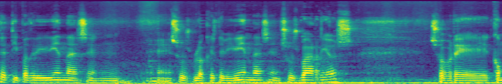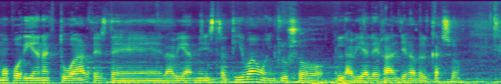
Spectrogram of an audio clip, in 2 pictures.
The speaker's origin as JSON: {"language": "Spanish", "town": "Madrid", "region": "Community of Madrid", "country": "Spain", "said": "soy de Madrid"}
